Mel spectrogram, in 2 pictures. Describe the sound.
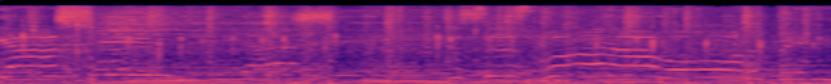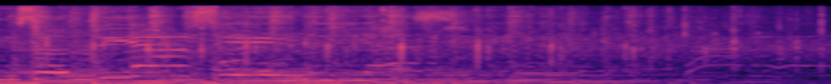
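An audience breaks into loud, sustained applause mixed with cheering voices, a dense clatter of clapping that holds steady and then begins to taper off near the end.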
